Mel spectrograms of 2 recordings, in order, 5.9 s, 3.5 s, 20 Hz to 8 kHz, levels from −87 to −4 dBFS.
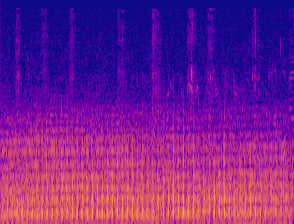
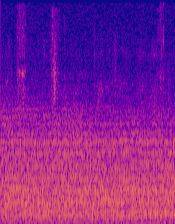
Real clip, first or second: first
